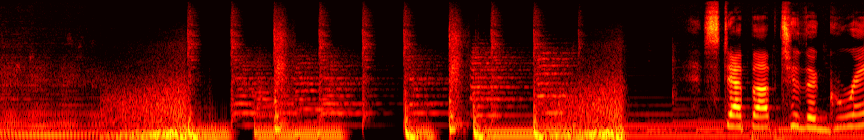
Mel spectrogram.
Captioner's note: whoosh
